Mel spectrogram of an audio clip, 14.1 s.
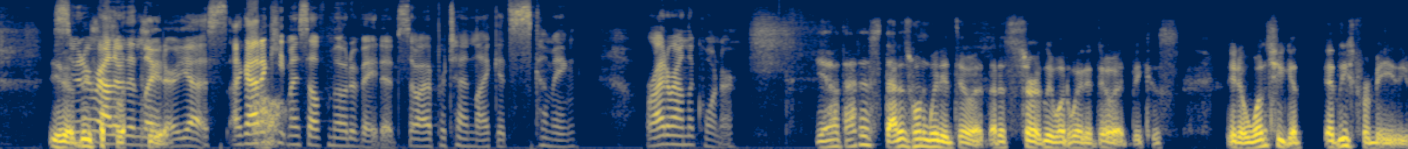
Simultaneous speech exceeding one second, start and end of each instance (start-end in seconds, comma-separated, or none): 0.5-1.7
